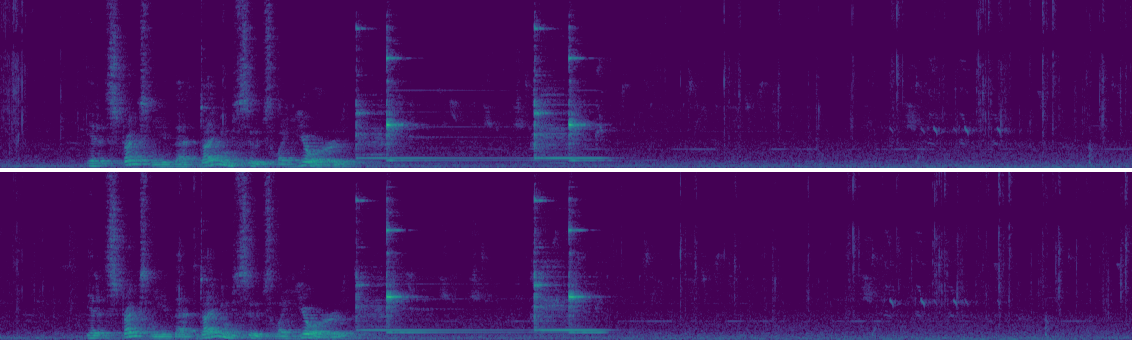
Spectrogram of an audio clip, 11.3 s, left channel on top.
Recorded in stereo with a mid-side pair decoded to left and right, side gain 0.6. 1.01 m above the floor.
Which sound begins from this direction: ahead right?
A man speaking, at 0.9 s.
